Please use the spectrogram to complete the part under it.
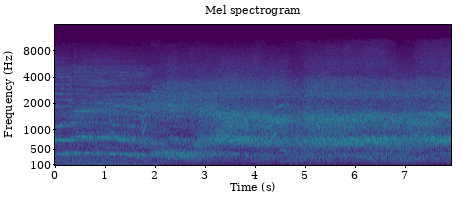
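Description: A large crowd roars and chants steadily.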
